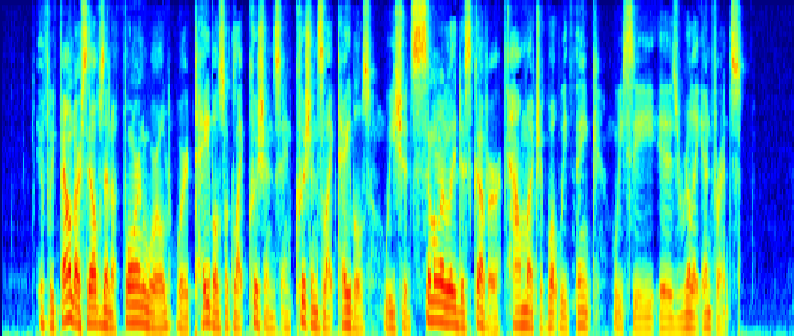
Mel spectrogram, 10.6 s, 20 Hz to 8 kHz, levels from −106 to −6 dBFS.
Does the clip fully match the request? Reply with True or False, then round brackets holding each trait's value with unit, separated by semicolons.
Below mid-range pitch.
True (125 Hz)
